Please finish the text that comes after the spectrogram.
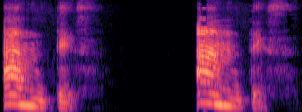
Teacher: En an está la sílaba tónica, por tanto esta palabra es grave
